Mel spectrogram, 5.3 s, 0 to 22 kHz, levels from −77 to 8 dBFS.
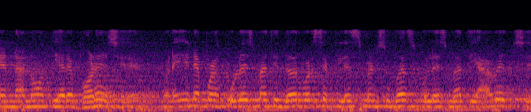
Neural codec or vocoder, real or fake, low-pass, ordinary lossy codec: none; real; 7.2 kHz; none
